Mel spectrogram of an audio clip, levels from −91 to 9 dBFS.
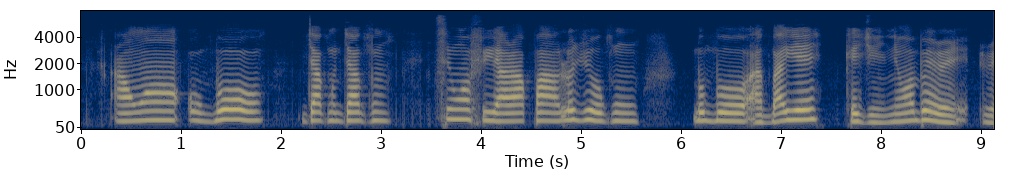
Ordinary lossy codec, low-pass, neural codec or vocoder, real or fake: MP3, 48 kbps; 7.2 kHz; autoencoder, 48 kHz, 128 numbers a frame, DAC-VAE, trained on Japanese speech; fake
